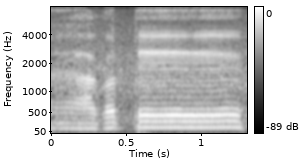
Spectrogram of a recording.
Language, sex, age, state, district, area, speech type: Assamese, male, 60+, Assam, Tinsukia, rural, spontaneous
